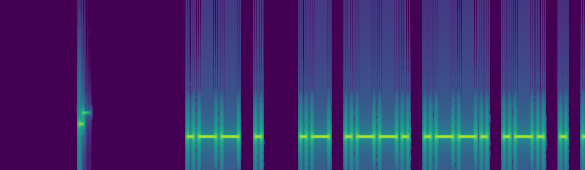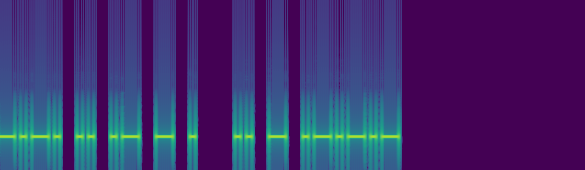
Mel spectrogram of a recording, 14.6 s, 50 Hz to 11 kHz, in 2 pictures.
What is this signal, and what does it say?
Morse code, heard as a keyed tone, about 17 wpm, 700 Hz. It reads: WE APPRECIATE IT.
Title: Sentences from Top 1300 Words 17wpm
